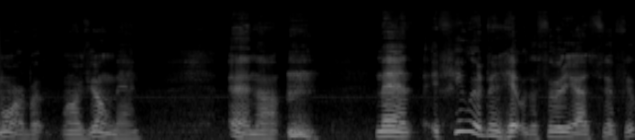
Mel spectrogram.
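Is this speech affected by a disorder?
Yes: tongue cancer.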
